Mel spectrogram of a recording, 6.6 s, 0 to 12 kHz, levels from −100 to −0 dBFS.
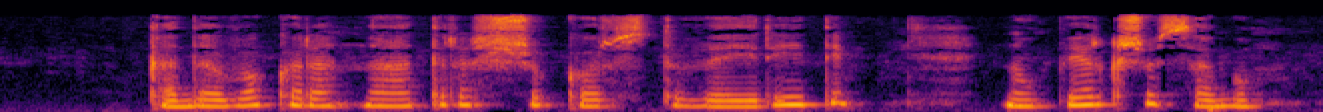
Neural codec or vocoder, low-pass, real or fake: none; 7.2 kHz; real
